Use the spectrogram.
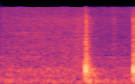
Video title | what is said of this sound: Essai Dacia Sandero Stepway GPL - Le crossover qui va (VRAIMENT) vous surprendre ! - Avis FR | ça sonne creux à l'intérieur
